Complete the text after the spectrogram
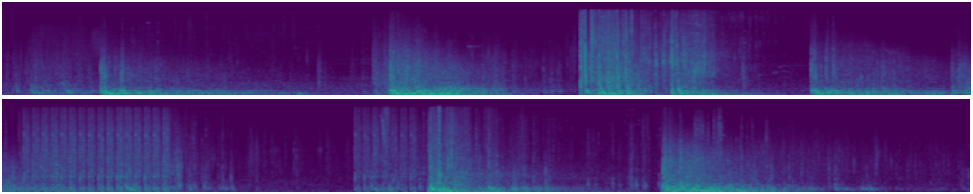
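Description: Loud gunshots boom and echo, a few seconds apart.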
